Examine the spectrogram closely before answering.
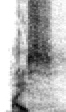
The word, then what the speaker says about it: weiß: So, for example, weiß, white. In German, you do not pronounce W as W, pronounce it as V, but in English you pronounce it W.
